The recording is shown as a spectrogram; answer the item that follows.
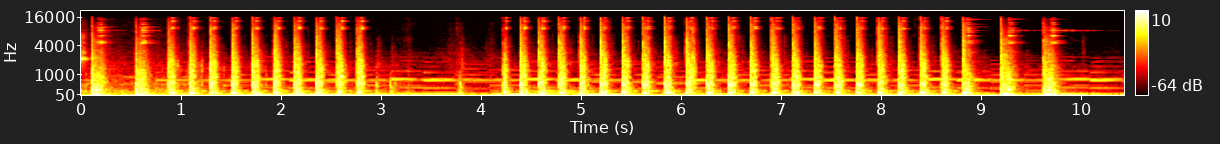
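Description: Hammer tapping rapidly on a large steel socket set over a polyurethane control arm bushing, driving the bushing to sit flush in the arm. The strikes come about five a second in two runs, with a short pause about three seconds in and two last blows near the end.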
